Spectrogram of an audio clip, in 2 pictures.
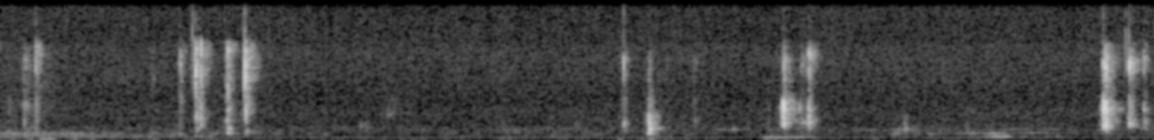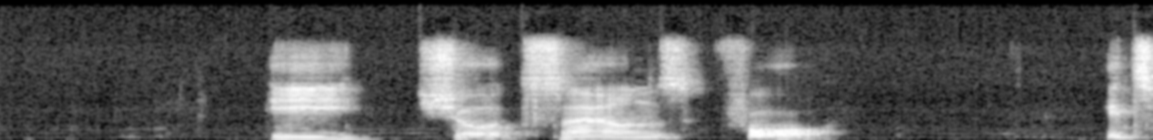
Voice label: E short sounds, pronunciation of australian english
